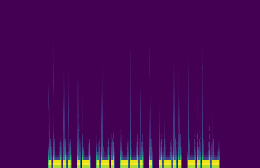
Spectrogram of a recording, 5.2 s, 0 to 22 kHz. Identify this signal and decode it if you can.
Morse code, heard as a keyed tone, about 25 wpm, 700 Hz. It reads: LARGELY
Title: LY Suffix - Top 100 Words with Base Words 25wpm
